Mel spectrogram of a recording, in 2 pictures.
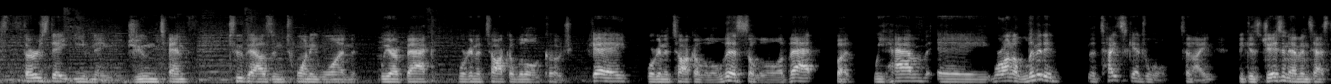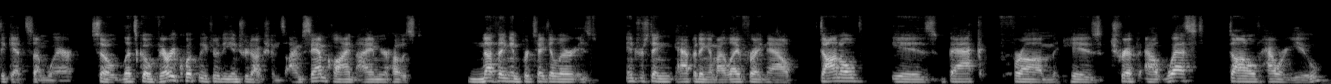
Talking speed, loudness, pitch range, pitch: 190 wpm, -22 LUFS, 120-140 Hz, 125 Hz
